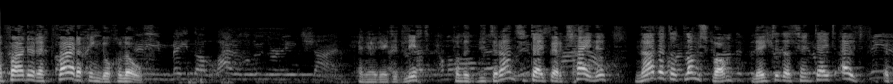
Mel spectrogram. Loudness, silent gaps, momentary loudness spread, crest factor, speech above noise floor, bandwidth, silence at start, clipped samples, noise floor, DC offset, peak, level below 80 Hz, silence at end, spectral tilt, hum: -24 LUFS; none; 20 LU; 20 dB; 21 dB; 6.8 kHz; 0 s; under 0.1%; -45 dBFS; under 0.1%; -6 dBFS; -68 dBFS; 0 s; -5 dB/octave; none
